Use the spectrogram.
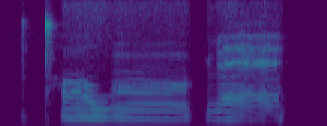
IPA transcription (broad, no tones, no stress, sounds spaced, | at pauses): tʰ ɔ w ɔ̃ | ɳ ɛ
